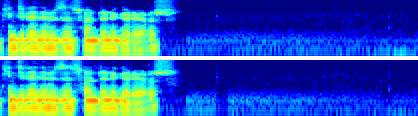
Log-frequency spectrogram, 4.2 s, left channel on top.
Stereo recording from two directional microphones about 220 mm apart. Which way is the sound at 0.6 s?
35° right (ahead or behind).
